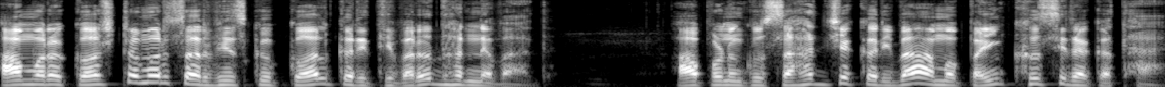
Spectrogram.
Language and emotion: Odia, happy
